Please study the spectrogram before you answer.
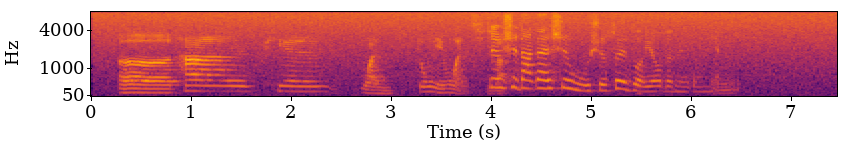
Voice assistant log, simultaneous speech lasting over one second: none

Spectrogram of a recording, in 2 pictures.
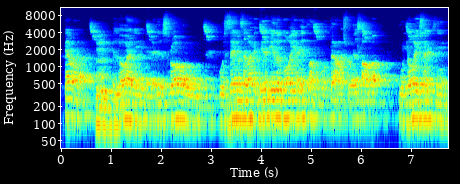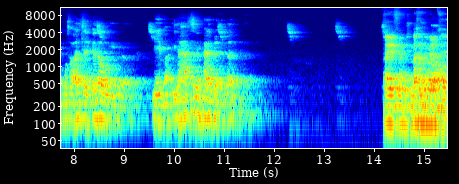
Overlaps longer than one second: none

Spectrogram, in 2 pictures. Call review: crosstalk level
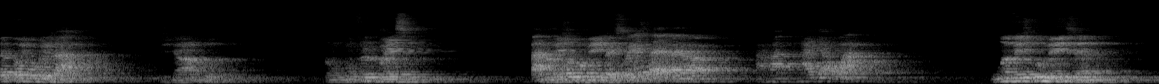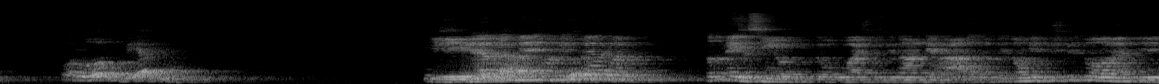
present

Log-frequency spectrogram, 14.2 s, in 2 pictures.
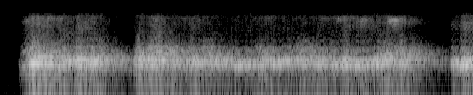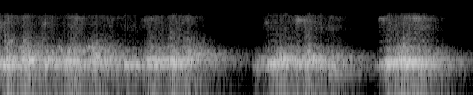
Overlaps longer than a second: present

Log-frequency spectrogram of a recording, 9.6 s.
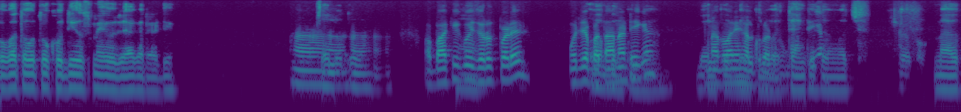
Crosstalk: present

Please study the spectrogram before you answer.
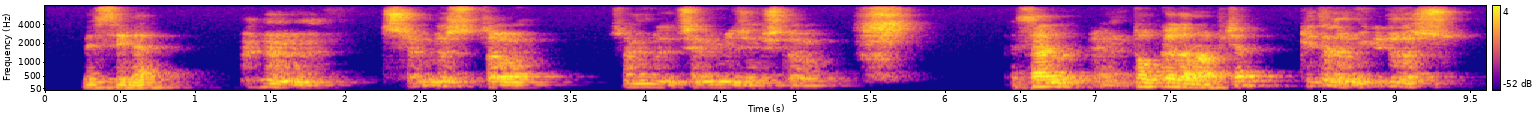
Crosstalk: none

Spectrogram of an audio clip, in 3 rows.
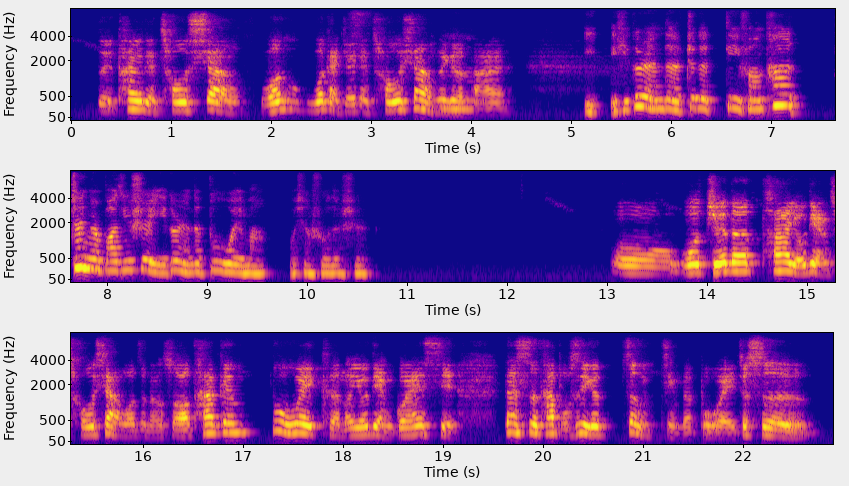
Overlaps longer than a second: none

